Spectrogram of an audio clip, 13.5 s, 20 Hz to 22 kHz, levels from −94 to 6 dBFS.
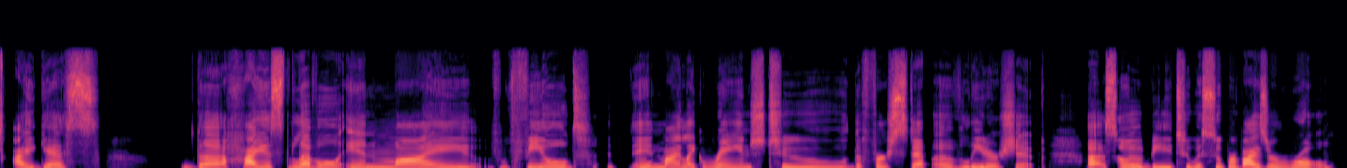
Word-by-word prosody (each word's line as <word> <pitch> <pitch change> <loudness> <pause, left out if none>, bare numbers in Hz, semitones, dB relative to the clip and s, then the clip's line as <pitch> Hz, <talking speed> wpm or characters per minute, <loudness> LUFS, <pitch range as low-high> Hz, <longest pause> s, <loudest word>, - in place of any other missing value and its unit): I 180 -1 +3
guess, 185 +1 -1 0.8
the 170 -2 +1
highest 255 +1 +3
level 230 +4 +1
in 195 -2 -2
my 175 -1 +2 0.3
f 165 -4 -12
field, 200 0 -2 0.5
in 185 -2 -2
my, 170 -1 +3
like, 170 0 -3
range 175 -1 -3
to 155 -5 -3
the 170 - -5
1st 180 0 0
step 170 -2 +1
of 155 -2 -5
leadership, 170 -3 -2 0.4
uh, - - +4
so 160 -1 -1
it 165 - +2
would 170 -1 -2
be 165 -2 0
to 175 0 -3
a - - -2
supervisor 170 -7 +3
role. 165 +2 -1
175 Hz, 125 wpm, -26 LUFS, 165-185 Hz, 0.8 s, uh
